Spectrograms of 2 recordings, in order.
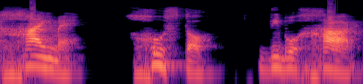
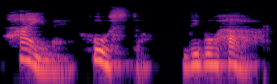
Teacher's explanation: It's a very rough, throaty noise. But for a lot of people, it's a much smoother Jaime, justo, dibujar.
